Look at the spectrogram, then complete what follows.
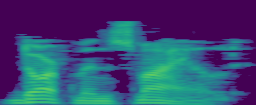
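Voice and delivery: ordinary delivery, nothing marked

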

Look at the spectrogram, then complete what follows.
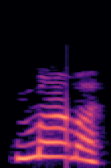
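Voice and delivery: high, frightened cry; shouted. Acted. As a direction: yelp it out in terror. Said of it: "Harry shouted".

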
